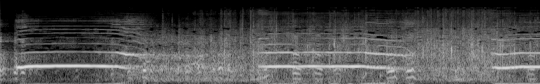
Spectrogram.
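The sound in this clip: Rooster crowing in a comedy scene: a few drawn-out, steady crows over constant crowd noise, chatter and bursts of audience reaction.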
